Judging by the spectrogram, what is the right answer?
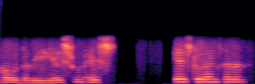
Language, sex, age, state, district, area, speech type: Kannada, female, 18-30, Karnataka, Gulbarga, urban, conversation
